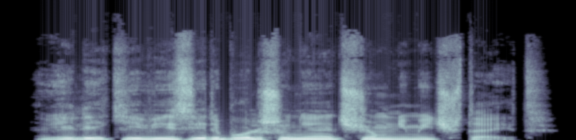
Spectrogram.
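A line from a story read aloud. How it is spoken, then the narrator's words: Sullen mutter. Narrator (Russian): хмуро буркнул мужчина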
